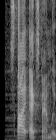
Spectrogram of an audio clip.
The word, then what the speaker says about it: Spy x Family: I'm calling it that, I'm pronouncing the X. Fight me. Spy X Family was the comedy I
